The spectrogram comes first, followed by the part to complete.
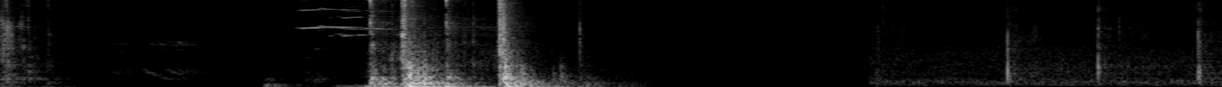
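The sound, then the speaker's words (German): An apartment door creaks briefly on its hinges as someone leaves and pulls it shut behind them, swinging shut with a heavy thud and a rattle. Silence follows, then a quieter stairwell ambience with a few soft clicks or steps. “Er verlässt die Wohnung und zieht die Tür hinter sich zu.”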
